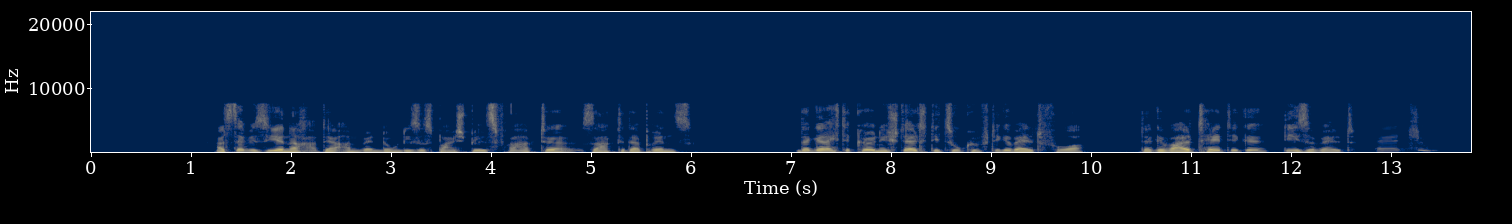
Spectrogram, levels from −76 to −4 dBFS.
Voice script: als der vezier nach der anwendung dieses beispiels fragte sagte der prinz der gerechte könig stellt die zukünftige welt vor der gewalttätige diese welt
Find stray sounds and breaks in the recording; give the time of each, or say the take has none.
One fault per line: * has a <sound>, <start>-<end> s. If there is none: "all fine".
* has a sneeze, 12.8-13.5 s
